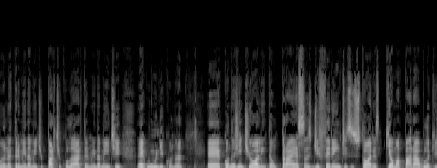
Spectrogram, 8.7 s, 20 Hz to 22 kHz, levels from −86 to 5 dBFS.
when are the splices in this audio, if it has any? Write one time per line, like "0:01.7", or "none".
0:07.5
